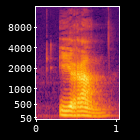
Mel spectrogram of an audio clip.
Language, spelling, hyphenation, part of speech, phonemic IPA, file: Dutch, Iraans, Iraans, adjective, /iˈraːns/, Nl-Iraans.ogg
- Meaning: Iranian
